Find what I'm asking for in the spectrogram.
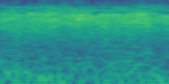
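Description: Blood explosion technique from a fantasy battle, a dense loud burst of broadband noise with deep low rumble sustained through the moment, with no talk over it.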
